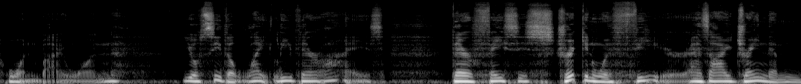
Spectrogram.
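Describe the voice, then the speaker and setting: A man playing a possessive, sadistic vampire lord in an ASMR roleplay, courtly, theatrical and taunting, with breathy drops into whispers. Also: on the high side, mellow, no room sound, studio quality, distant mic, exaggerated voice. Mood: cold menace. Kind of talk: dominant ASMR roleplay acting.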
